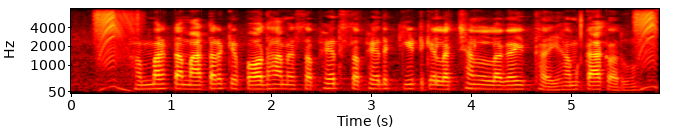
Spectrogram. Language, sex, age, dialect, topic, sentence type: Magahi, male, 18-24, Western, agriculture, question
